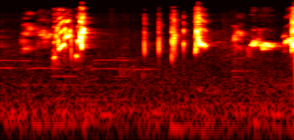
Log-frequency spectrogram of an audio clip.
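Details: Green lovebird chirping: scratchy high chatter at first, then a run of brief clicky ticks and sharp squeaky notes ending in a harsh buzzy chirp.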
